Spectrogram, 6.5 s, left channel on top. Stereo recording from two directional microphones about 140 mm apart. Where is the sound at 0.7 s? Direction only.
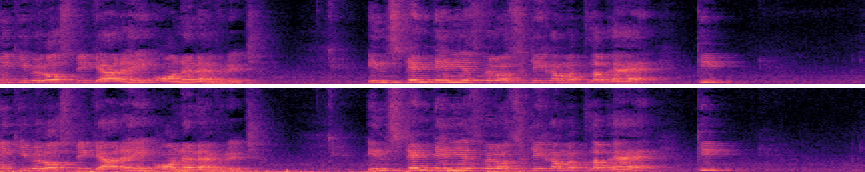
15° right (ahead or behind).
